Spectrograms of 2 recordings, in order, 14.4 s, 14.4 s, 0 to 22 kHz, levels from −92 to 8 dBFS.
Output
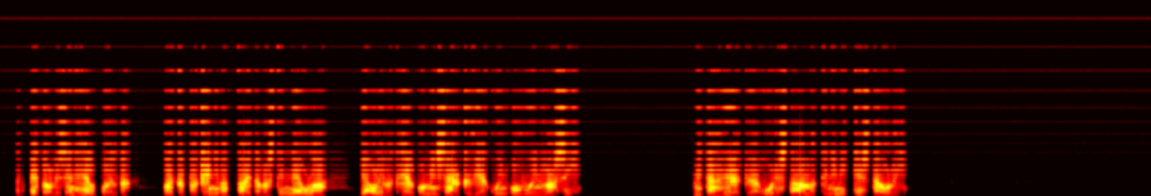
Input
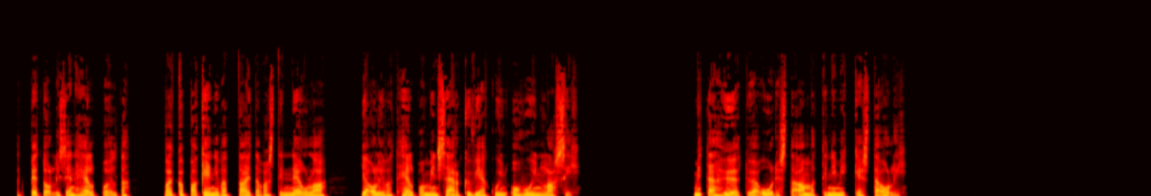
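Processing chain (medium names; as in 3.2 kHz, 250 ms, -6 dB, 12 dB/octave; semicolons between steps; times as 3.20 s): partials quantised in pitch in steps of 3 st; tilt shelf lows -3 dB, about 1.4 kHz; step-sequenced high-pass 2.3 Hz 720–1600 Hz; trim +4 dB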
